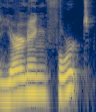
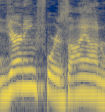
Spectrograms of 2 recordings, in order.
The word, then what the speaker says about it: Yearning For Zion: started moving to uh called yearning Fort is that how you pronounce it yearning for Zion Ranch yearning for Zion Ranch okay all right you've got it so wrong yes yes well that's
